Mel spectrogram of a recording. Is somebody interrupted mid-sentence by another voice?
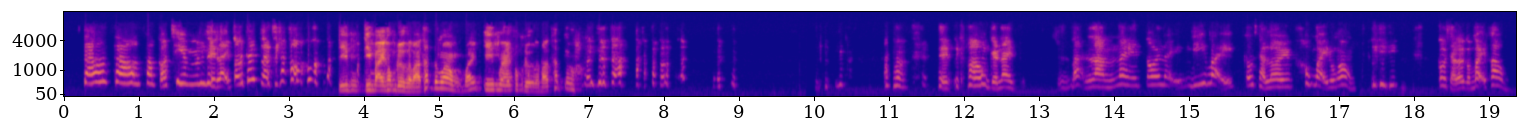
No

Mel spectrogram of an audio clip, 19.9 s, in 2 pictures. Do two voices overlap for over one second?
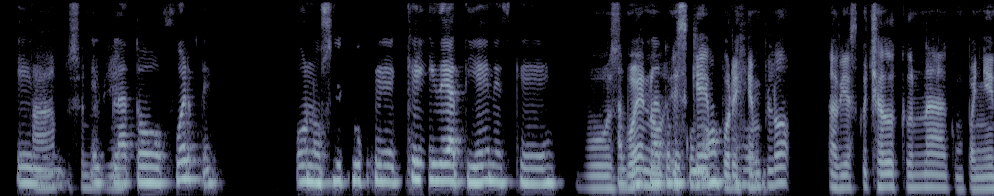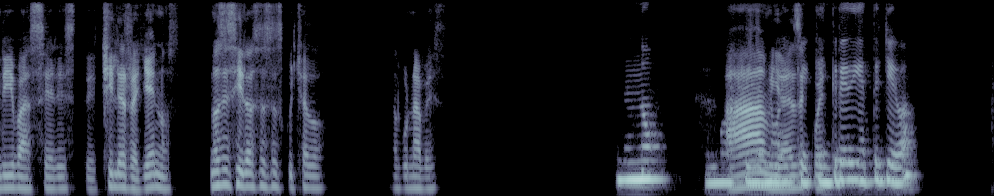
Yes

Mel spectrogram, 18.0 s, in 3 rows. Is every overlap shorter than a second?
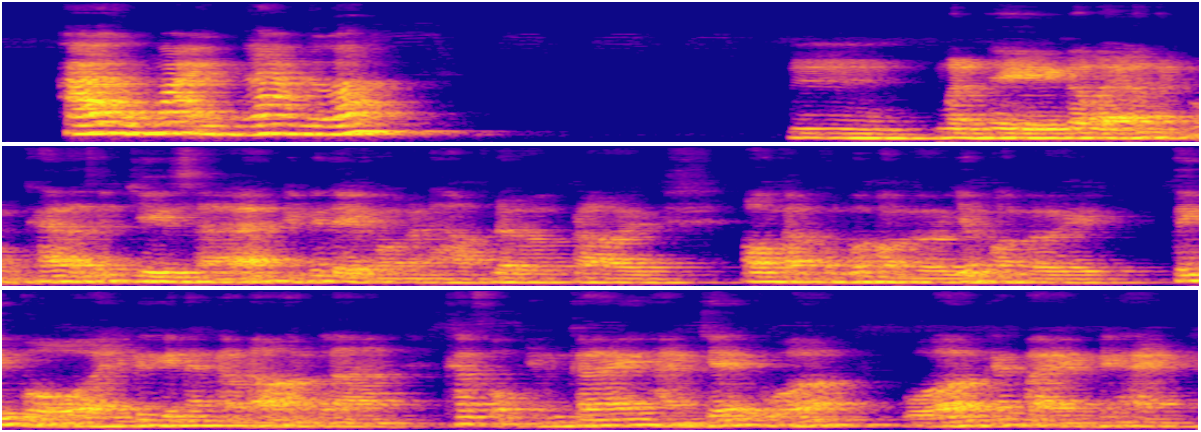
Yes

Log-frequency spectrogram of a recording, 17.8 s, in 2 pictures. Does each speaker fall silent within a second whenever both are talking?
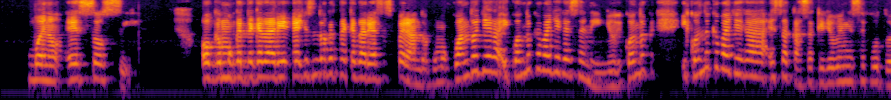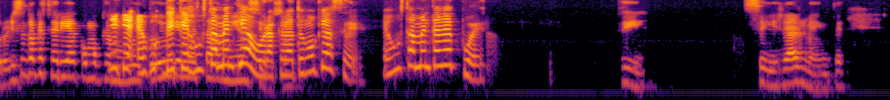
No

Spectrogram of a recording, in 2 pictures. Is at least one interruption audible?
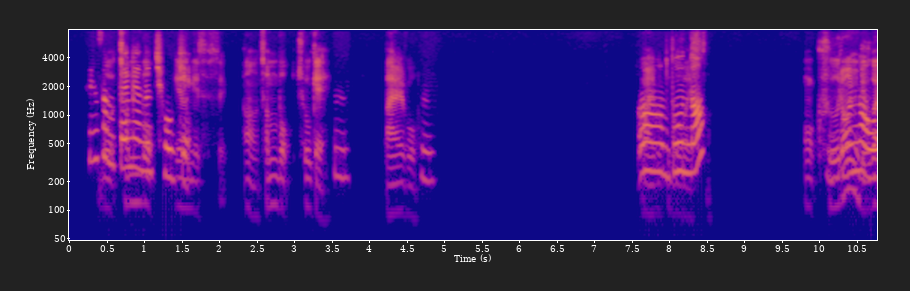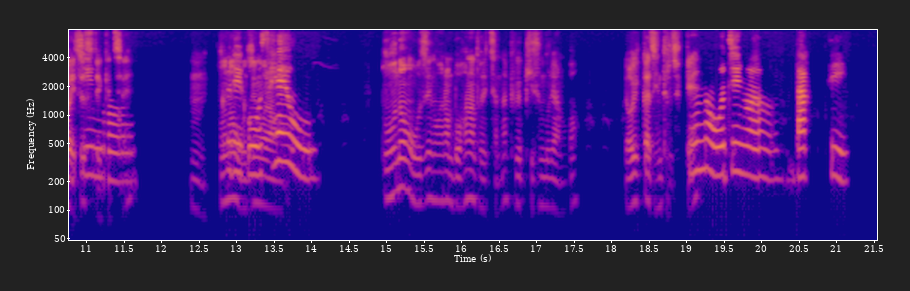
Yes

